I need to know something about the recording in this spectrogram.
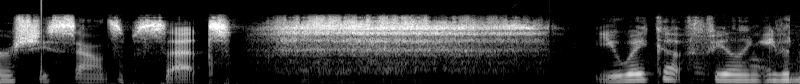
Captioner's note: nervous breath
